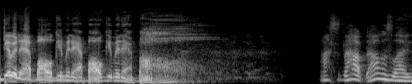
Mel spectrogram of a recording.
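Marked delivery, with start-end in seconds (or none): 0.0-1.9 lightly voiced demanding toddler, dropping low; a hint of low-voiced baby demand; imitated toddler. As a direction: chant it like an insistent little kid. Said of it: "this little red little baby come up to me talking about something".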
